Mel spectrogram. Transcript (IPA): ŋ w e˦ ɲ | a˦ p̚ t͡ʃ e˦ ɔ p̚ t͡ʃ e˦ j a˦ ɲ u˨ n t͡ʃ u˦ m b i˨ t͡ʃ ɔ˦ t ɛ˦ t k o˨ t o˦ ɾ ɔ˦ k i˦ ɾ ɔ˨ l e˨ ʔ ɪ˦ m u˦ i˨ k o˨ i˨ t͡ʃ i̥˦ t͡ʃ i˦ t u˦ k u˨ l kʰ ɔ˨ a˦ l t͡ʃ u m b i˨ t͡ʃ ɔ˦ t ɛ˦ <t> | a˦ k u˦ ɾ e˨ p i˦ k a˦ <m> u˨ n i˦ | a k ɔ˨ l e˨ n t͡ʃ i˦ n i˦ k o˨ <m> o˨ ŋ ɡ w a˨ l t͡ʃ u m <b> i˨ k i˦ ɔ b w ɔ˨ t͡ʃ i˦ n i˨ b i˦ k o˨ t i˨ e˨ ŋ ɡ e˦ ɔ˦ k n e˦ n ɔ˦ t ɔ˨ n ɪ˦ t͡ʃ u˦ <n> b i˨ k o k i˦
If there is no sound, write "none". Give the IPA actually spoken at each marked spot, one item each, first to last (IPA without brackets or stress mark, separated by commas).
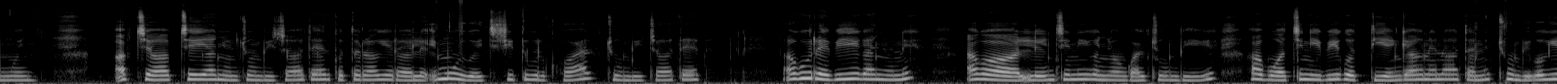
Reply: t, ɲ, ɲ, b, m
